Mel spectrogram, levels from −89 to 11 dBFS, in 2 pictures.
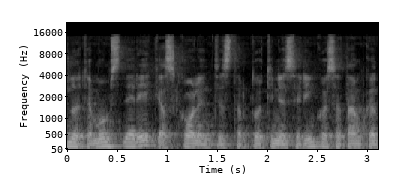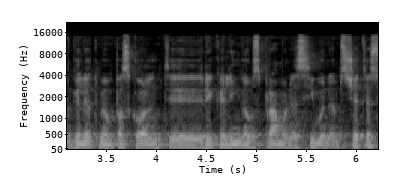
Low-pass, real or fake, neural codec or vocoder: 14.4 kHz; real; none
